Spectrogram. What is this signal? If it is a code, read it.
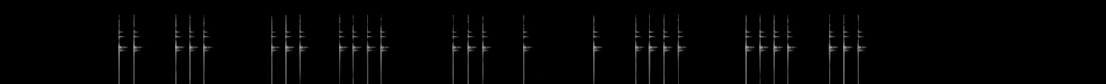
Tap code, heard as taps on glass, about 7 knocks a second. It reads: HOLDS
